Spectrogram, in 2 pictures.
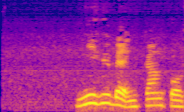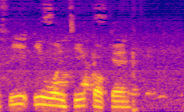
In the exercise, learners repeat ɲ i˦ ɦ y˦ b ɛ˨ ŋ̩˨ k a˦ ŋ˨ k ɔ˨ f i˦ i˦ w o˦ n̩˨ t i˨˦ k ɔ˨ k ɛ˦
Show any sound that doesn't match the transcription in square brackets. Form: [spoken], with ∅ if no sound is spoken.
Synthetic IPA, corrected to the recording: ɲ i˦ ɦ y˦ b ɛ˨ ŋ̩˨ k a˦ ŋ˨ k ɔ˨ f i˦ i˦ w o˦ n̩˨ t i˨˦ k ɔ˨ k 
